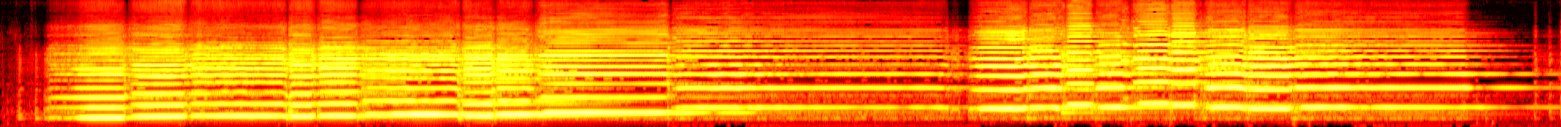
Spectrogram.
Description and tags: Another sad violin lick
